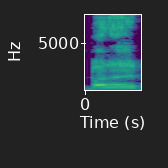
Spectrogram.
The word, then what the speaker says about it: Buda: And that's B-U-D-A. People pronounce it Buda, never you name it, but... It is Buda, so you can find it.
